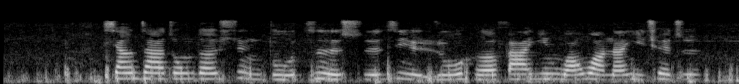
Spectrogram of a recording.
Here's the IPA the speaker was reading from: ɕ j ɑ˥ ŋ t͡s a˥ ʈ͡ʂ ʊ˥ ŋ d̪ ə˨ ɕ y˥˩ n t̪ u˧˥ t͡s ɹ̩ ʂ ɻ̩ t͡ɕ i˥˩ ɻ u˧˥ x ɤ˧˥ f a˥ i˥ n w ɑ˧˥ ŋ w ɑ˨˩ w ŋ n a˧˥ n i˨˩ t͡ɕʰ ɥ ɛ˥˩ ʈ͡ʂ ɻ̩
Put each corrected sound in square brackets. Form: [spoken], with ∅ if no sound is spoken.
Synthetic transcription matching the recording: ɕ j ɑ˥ ŋ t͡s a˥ ʈ͡ʂ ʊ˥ ŋ d̪ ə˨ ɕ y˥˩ n t̪ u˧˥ t͡s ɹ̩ ʂ ɻ̩ t͡ɕ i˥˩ ɻ u˧˥ x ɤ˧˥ f a˥ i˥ n w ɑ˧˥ ŋ w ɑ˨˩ [∅] ŋ n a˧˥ n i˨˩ t͡ɕʰ ɥ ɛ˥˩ ʈ͡ʂ ɻ̩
